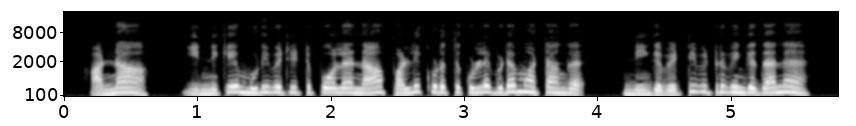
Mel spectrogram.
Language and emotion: Tamil, fearful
